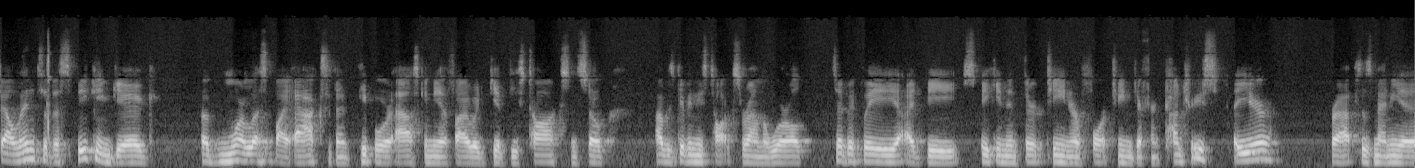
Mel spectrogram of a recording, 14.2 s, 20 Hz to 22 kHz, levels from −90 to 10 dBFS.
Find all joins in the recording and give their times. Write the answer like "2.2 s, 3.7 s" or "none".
6.5 s, 12.3 s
